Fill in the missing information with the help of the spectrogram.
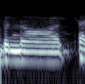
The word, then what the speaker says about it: Bernard: And Bernard is spelled B-E-R-N as in Nancy, O-D as in David.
